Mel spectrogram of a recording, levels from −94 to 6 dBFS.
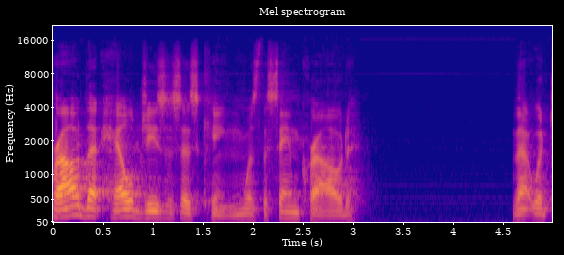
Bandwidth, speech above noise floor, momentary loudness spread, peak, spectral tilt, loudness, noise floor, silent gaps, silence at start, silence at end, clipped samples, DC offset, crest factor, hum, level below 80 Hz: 16 kHz; 49 dB; 13 LU; -6 dBFS; -4 dB/octave; -27 LUFS; -75 dBFS; none; 0 s; 0.05 s; under 0.1%; under 0.1%; 22 dB; none; -80 dBFS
